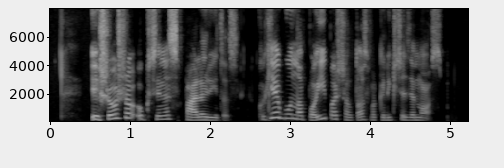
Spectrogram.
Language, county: Lithuanian, Klaipėda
